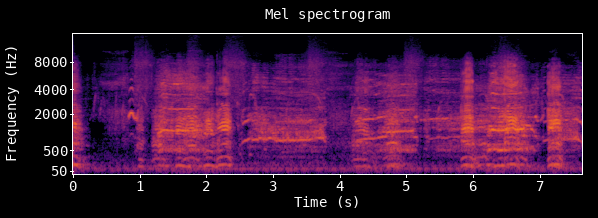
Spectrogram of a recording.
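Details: Goose chicks described as naughty give loud, rasping honks in overlapping bursts, with some longer wavering notes between them.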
